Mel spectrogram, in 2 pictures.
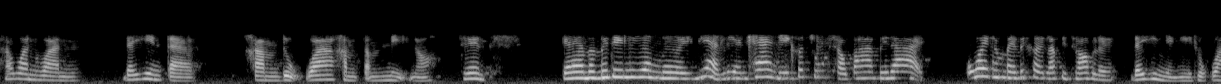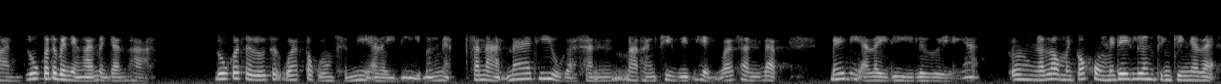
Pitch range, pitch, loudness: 190-275 Hz, 230 Hz, -22 LUFS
